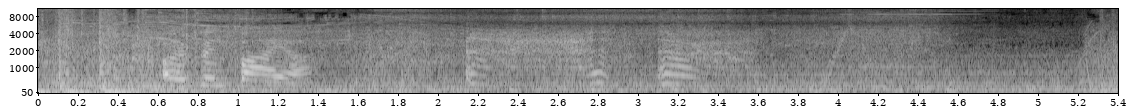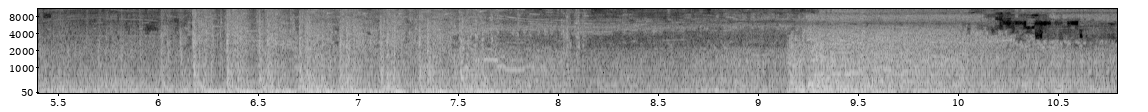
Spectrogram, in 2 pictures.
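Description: Rapid bursts of gunfire fill a video game battle, dense and loud throughout with vehicle-like rumble underneath and a voice talking intermittently over it.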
